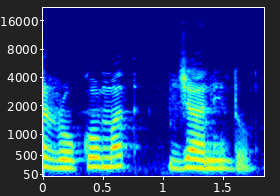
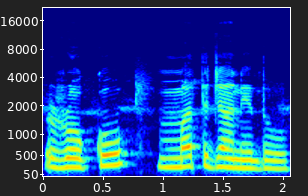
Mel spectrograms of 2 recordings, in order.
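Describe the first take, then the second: First: रोको मत run together, a stop, then जाने दो; pause after मत. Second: रोको, a clear stop, then मत जाने दो together; pause after रोको. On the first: Teacher shows how misplaced stopping changes meaning, pausing after मत. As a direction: move the break to just after मत. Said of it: "मानी क्या हो जाएगा?". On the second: Teacher shows learners where stopping is required, pausing after रोको. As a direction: slowly, break the sentence right after रोको. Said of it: "यहाँ ठहरना ज़रूर चाहिए वरना". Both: Shown as a demonstration.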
